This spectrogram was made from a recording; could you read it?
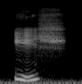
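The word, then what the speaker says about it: ish (איש): In Hebrew, the word for fire is that Hebrew letter pronounced as esh, while the word for man pronounced as ish, and the word for woman is pronounced as isha.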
